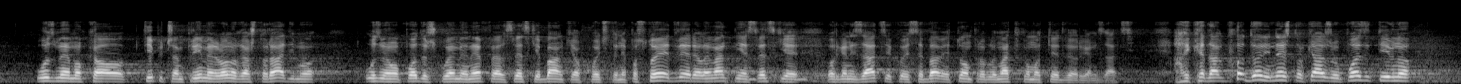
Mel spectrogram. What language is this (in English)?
Serbian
